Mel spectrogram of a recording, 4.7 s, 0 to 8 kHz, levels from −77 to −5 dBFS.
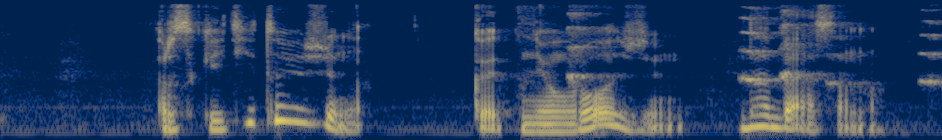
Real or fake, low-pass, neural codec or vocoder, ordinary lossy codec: real; 7.2 kHz; none; MP3, 64 kbps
